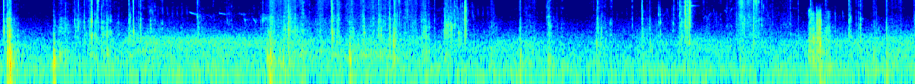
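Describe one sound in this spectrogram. Gear rustles and clicks as items are moved around.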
